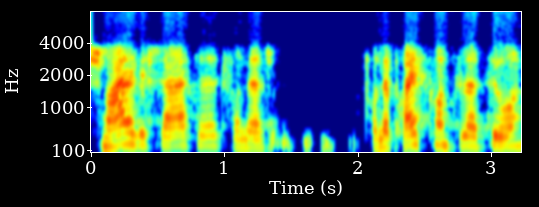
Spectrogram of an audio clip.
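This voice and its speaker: A woman with an unremarkable speaking voice talks at a medium pitch and moderate pace with fairly even intonation. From Dresden, Saxony (eastern Germany). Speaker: personal trainer, former competitive athlete. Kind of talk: podcast interview.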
